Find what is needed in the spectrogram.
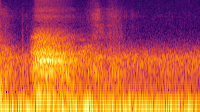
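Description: A man breathing out heavily, one hard breath about half a second in, out of breath from riding; a low rumble runs underneath.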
